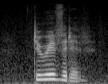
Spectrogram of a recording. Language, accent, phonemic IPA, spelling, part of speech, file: English, US, /dɪˈɹɪvətɪv/, derivative, adjective / noun, En-us-derivative.ogg
- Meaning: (adjective) 1. Obtained by derivation; not radical, original, or fundamental 2. Imitative of the work of someone else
